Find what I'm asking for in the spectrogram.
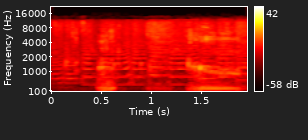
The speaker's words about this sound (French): Maman, il y a un sanglier qui me fonce dessus. Va-t'en, sanglier.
